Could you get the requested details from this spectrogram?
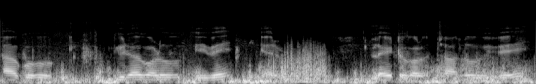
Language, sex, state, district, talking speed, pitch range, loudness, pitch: Kannada, female, Karnataka, Bidar, 90 wpm, 105-110 Hz, -12 LUFS, 105 Hz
